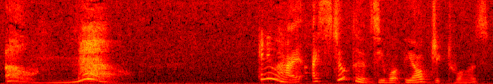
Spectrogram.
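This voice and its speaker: High-voiced, fretful young British woman. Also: wildly swooping pitch, unhurried, breathy edge, full character voice, low-quality recording. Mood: peevish, dismayed. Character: naive, highly strung young British woman. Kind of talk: radio drama acting.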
